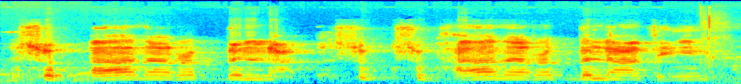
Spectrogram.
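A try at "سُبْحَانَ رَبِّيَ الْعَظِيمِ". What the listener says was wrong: کیوں ہے نا، ربی پھر یہ یا پر زبر ہے اور آگے عظیم ہے. ٹھیک ہے، تو یہ یا کی زبر لام سے ملتی ہے.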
